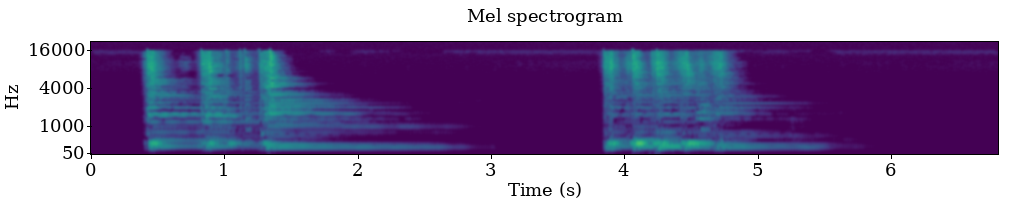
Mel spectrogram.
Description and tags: Ukulele short theme
Short ukulele theme. After editing, it's a nice sound for the game :)
effect, game, jingle, joy, music, theme, ukulele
